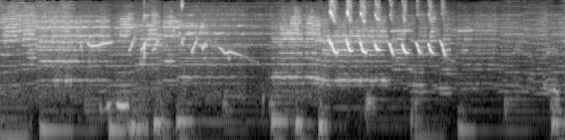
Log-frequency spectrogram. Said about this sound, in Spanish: los pajaritos del fondo me encantan.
